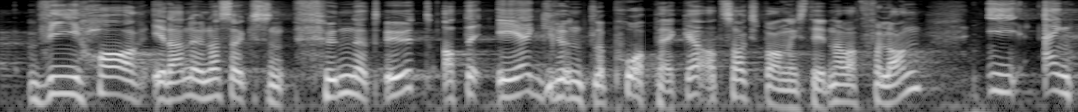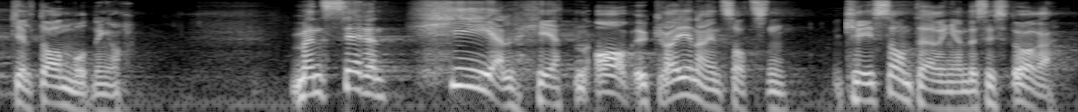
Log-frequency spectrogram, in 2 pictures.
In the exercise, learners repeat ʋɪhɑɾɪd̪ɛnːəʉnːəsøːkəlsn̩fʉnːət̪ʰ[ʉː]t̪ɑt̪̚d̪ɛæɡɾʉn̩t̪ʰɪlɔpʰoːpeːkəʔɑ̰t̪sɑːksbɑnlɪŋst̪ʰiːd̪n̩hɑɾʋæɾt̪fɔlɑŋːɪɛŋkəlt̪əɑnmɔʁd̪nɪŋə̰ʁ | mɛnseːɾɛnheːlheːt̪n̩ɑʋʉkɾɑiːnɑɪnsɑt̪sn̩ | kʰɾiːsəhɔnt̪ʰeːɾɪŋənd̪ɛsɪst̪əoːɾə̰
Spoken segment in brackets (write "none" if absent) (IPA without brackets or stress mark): ʉː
